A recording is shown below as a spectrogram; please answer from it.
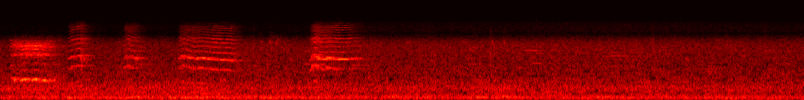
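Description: Goat bleating about five times in quick succession, short quavering calls that stop about three and a half seconds in.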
